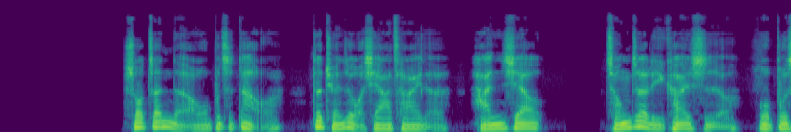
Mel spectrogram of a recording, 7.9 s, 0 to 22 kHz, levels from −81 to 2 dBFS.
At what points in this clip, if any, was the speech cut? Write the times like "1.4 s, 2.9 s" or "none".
4.6 s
